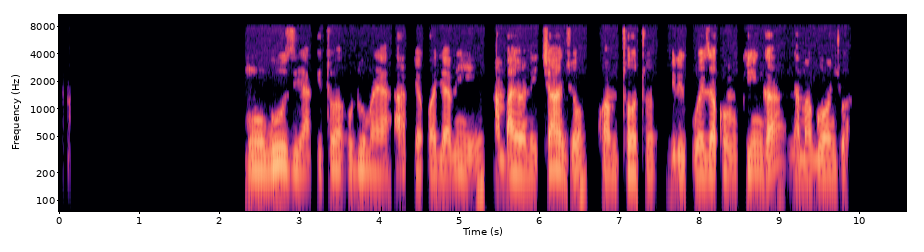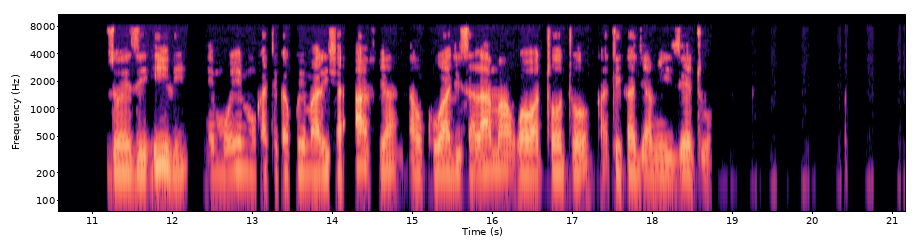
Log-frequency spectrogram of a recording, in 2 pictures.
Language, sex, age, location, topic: Swahili, male, 25-35, Dar es Salaam, health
